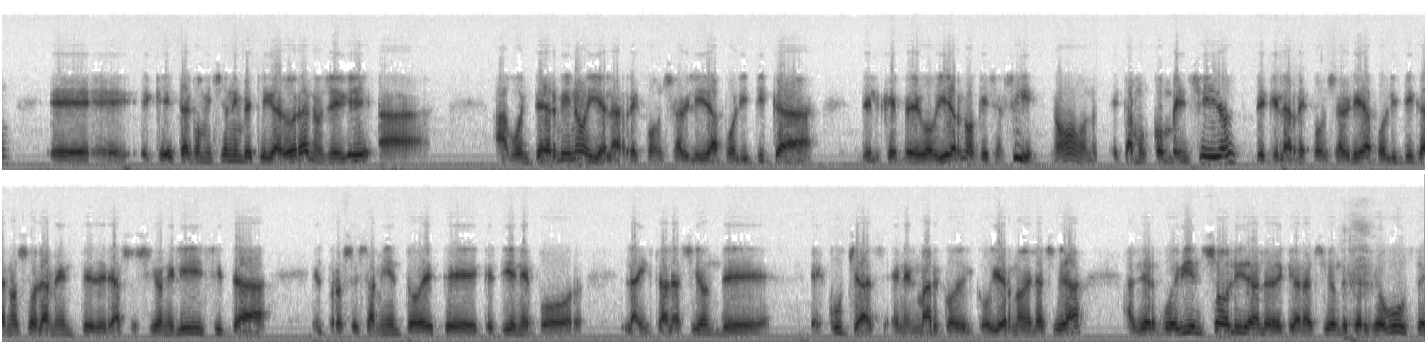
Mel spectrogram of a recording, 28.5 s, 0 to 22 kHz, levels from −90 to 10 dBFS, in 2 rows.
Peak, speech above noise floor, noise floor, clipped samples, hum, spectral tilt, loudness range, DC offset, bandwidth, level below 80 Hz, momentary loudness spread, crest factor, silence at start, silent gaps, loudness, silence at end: 0 dBFS; 25 dB; -37 dBFS; under 0.1%; none; -6.5 dB/octave; 2 LU; 1%; 7 kHz; -40 dBFS; 8 LU; 12 dB; 0 s; none; -12 LUFS; 0 s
